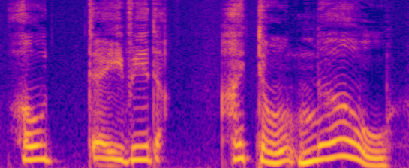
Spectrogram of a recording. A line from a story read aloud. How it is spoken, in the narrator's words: cried Allison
